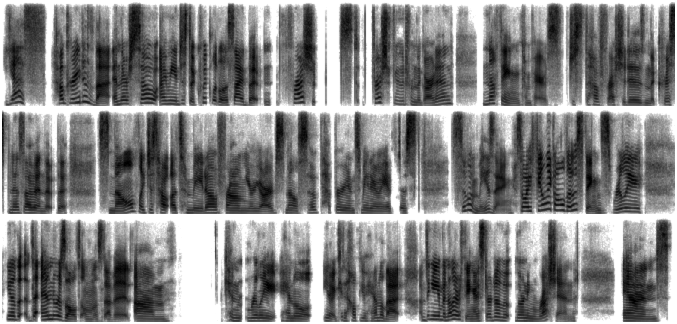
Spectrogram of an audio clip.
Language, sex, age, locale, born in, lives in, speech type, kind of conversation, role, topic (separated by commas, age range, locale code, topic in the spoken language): English, female, 40-44, en-US, United States, United States, conversation, podcast, guest, How do you stay motivated and keep enjoying a hobby when you face challenges or setbacks?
